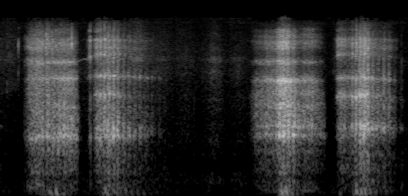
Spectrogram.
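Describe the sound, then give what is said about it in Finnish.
A person imitates a cat's purr as it breathes in and out, an inhaled purr and an exhaled purr, with breathy, rattling breaths: four bursts in two pairs, each with a rough, fluttering low rumble under a hissy airflow. “Se voi olla vähän erilainen se sisään kehräys, hengityskehräys ja sitten ulos hengityskehräys.”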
